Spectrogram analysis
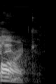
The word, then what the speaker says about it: Padraig: Porrick. Is Porrick. it? Yeah, Okay. but it's spelled Padraig.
